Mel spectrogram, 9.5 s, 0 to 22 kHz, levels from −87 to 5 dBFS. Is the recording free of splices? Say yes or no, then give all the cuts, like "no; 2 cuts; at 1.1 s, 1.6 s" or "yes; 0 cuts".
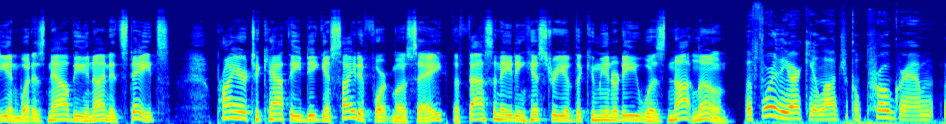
no; 4 cuts; at 3.3 s, 4.5 s, 6.9 s, 7.3 s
